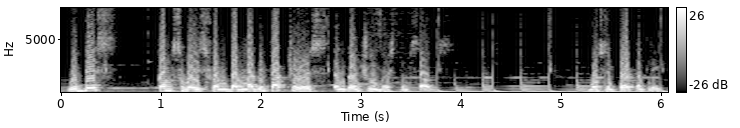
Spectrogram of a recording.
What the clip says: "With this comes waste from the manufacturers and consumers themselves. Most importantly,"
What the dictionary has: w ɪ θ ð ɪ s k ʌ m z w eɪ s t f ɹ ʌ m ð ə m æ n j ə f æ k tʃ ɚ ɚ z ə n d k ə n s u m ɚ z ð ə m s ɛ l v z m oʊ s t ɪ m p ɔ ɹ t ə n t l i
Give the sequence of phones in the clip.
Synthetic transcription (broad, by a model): w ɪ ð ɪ s k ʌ m s w eɪ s f ɹ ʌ m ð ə m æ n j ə f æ k tʃ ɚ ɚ s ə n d k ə n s u m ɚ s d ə m s ɛ l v s m oʊ s t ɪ m p ɔ ɹ t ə n t l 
